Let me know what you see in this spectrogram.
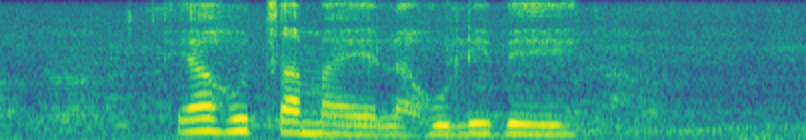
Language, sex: Southern Sotho, female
